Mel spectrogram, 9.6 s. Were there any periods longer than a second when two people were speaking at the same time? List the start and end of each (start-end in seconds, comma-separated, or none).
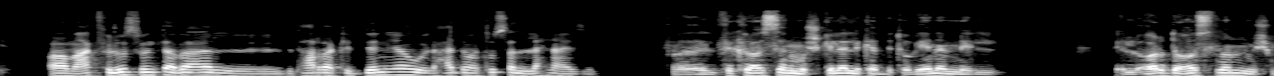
none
